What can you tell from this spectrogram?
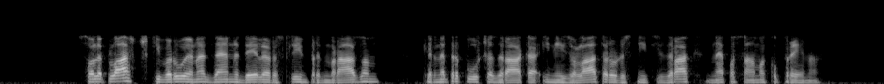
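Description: Throughout the speech, heavy G.723.1 codec damage muffles and roughens everything: the slow 30 ms frame model smears consonants and adds hoarseness, fitting a rate near 6.3 kbit/s. A spectrogram shows a hard ceiling at 3.8 kHz, with blurred, coarse formant detail beneath it.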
